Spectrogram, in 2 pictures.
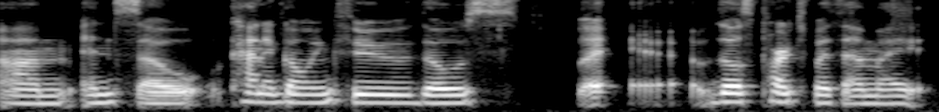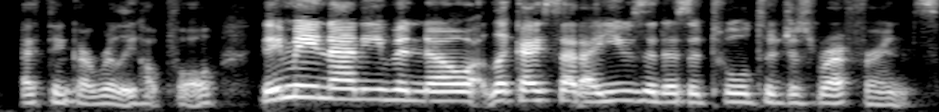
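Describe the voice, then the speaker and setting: With ordinary pitch variation, a woman with a plain, everyday voice speaks at a medium pitch and a moderate pace. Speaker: extension agricultural advisor. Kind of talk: webinar Q&A answer.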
